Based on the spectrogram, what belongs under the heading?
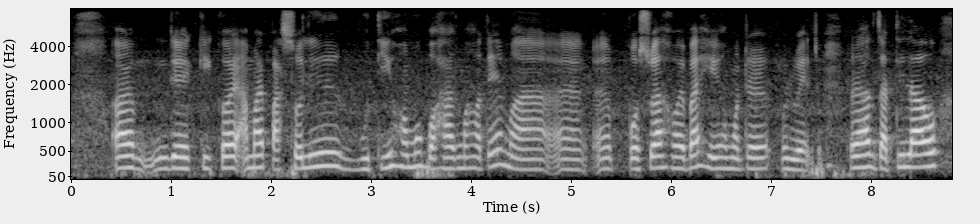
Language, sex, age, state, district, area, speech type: Assamese, female, 30-45, Assam, Lakhimpur, rural, spontaneous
